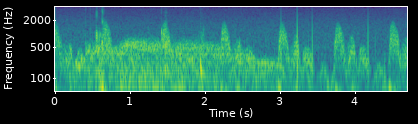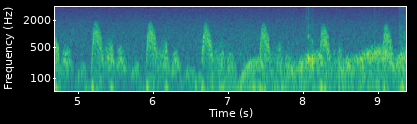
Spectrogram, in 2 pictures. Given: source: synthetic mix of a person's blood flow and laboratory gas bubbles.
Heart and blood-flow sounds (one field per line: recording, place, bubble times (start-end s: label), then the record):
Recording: Doppler ultrasound of blood flow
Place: subclavian vein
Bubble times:
0.51-0.69 s: bubbles
1.40-1.61 s: bubbles
1.90-2.00 s: bubbles
8.03-8.16 s: bubbles
9.27-9.38 s: bubbles
From the record:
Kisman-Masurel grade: 122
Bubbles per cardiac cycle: 1 to 2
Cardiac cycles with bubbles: 10 to 50%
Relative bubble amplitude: moderate (0.250 to 0.450)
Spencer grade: 2 (many but less than half of the cardiac periods contain bubble signals, singularly or in groups)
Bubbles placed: anywhere in the cardiac cycle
